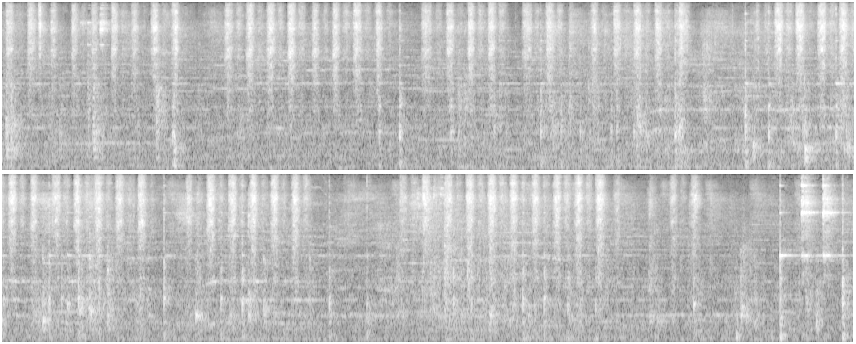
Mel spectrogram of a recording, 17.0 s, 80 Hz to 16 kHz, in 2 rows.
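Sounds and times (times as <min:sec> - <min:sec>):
kitchen utensils clinking: 0:00.0 - 0:01.8, 0:06.6 - 0:11.2, 0:16.2 - 0:17.0
grater rasping: 0:00.0 - 0:11.6, 0:12.5 - 0:15.6.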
